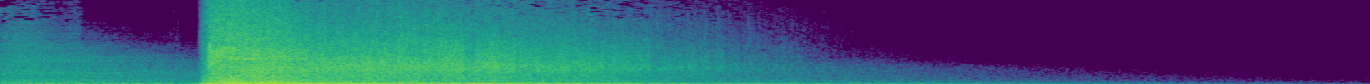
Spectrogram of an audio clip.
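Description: A deep boom crashes out and rumbles away.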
